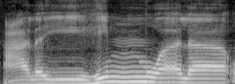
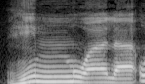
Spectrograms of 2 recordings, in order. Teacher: ميم بعدها واو أيضا علينا أن نظهر الميم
